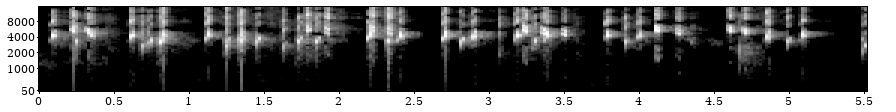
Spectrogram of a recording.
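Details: European goldfinch song to get a goldfinch singing: a steady stream of crisp chirps and buzzy twitters, about two notes a second, with irregular short pauses.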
